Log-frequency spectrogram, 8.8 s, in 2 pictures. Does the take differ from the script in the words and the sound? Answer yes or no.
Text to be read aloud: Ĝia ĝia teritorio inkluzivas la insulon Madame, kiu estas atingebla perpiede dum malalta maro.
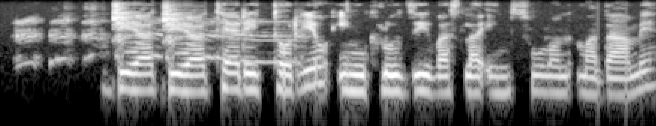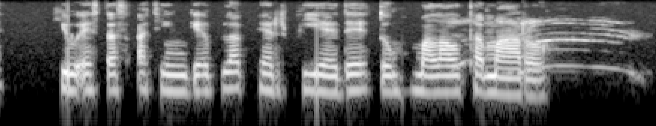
no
